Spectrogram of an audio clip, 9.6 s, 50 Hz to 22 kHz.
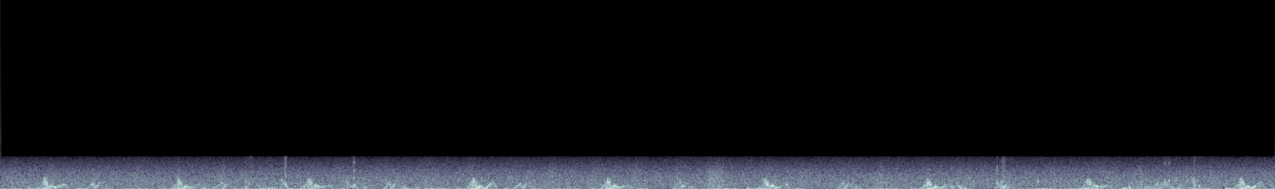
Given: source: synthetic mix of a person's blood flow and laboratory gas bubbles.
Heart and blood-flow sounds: Doppler ultrasound of blood flow; precordium
1.50-1.57 s: bubbles
1.64-1.72 s: bubbles
1.78-2.26 s: bubbles
2.57-2.79 s: bubbles
3.09-3.32 s: bubbles
7.12-7.27 s: bubbles
7.44-7.59 s: bubbles
7.74-7.82 s: bubbles
8.39-9.03 s: bubbles
From the record:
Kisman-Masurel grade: 222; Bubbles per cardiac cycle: several, 3 to 8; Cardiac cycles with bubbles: 10 to 50%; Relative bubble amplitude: moderate (0.250 to 0.450); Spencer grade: 2 (many but less than half of the cardiac periods contain bubble signals, singularly or in groups); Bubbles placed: only in the low amplitude regions of the cardiac cycle

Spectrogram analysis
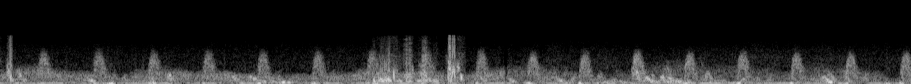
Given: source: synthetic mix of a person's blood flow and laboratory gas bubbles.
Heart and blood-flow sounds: Doppler ultrasound of blood flow; subclavian vein
0.06-0.15 s: bubbles
3.70-4.40 s: bubbles
4.45-4.67 s: bubbles
From the record:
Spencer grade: 2 (many but less than half of the cardiac periods contain bubble signals, singularly or in groups); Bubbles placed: anywhere in the cardiac cycle

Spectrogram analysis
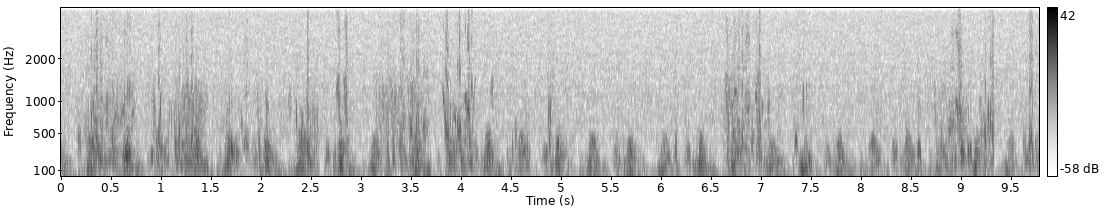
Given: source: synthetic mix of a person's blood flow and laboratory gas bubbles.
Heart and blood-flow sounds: Doppler ultrasound of blood flow; precordium
0.15-0.75 s: bubbles
0.86-1.48 s: bubbles
1.55-1.92 s: bubbles
1.95-2.10 s: bubbles
2.27-2.60 s: bubbles
2.74-2.90 s: bubbles
3.11-3.70 s: bubbles
3.79-4.15 s: bubbles
4.29-4.35 s: bubbles
4.45-4.58 s: bubbles
4.63-4.71 s: bubbles
4.84-4.94 s: bubbles
6.11-6.19 s: bubbles
6.59-7.10 s: bubbles
7.31-7.54 s: bubbles
8.54-8.63 s: bubbles
8.72-9.13 s: bubbles
9.17-9.33 s: bubbles
9.61-9.77 s: bubbles
From the record:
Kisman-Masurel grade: 232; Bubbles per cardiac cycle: several, 3 to 8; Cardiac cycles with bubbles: 50 to 99%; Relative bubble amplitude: moderate (0.250 to 0.450); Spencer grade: 3 (all of the cardiac periods contain showers or single bubble signals, but not dominating or overriding the cardiac motion signals); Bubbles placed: anywhere in the cardiac cycle

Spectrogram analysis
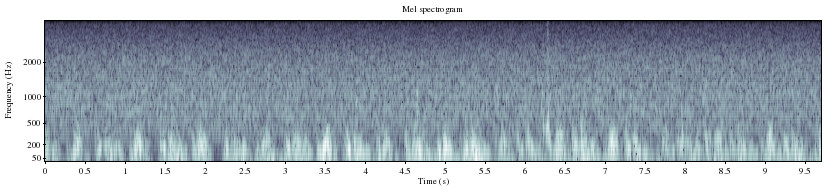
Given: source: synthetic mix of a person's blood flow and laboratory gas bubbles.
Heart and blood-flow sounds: Doppler ultrasound of blood flow; precordium
6.01-6.09 s: bubbles
6.20-6.36 s: bubbles
7.94-8.04 s: bubbles
8.13-8.35 s: bubbles
From the record:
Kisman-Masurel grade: 122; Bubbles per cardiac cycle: 1 to 2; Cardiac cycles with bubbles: 10 to 50%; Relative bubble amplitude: moderate (0.250 to 0.450); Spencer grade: 2 (many but less than half of the cardiac periods contain bubble signals, singularly or in groups); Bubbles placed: anywhere in the cardiac cycle

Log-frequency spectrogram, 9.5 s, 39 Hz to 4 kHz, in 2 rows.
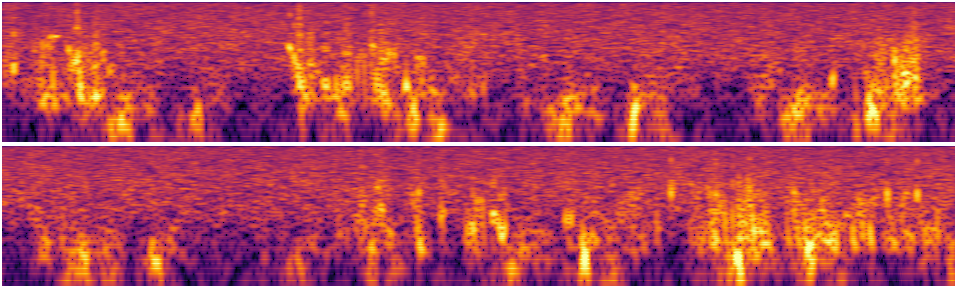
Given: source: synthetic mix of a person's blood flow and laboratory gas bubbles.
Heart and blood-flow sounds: Doppler ultrasound of blood flow; precordium
0.02-0.57 s: bubbles
1.40-2.44 s: bubbles
4.12-4.19 s: bubbles
4.24-4.63 s: bubbles
6.43-6.73 s: bubbles
6.79-6.91 s: bubbles
6.93-6.99 s: bubbles
7.06-7.31 s: bubbles
7.54-7.65 s: bubbles
7.69-7.75 s: bubbles
7.86-7.99 s: bubbles
8.02-8.15 s: bubbles
8.18-8.63 s: bubbles
8.66-9.46 s: bubbles
From the record:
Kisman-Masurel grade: 332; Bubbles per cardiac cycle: rolling drumbeat, 9 or more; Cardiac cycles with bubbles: 50 to 99%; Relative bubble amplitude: moderate (0.250 to 0.450); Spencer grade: 3 (all of the cardiac periods contain showers or single bubble signals, but not dominating or overriding the cardiac motion signals); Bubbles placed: anywhere in the cardiac cycle

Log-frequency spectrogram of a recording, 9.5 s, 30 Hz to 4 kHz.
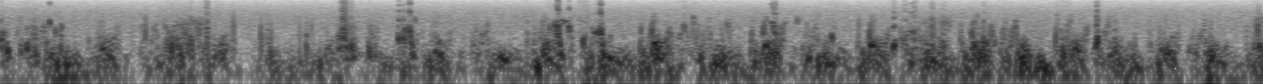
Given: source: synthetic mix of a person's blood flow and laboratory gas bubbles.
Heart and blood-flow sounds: Doppler ultrasound of blood flow; precordium
0.00-0.30 s: bubbles
0.33-0.50 s: bubbles
1.20-1.77 s: bubbles
2.50-2.84 s: bubbles
2.95-3.15 s: bubbles
4.08-4.59 s: bubbles
4.99-5.25 s: bubbles
5.43-5.50 s: bubbles
5.76-5.90 s: bubbles
5.96-6.00 s: bubbles
6.20-6.28 s: bubbles
6.66-7.14 s: bubbles
7.34-7.50 s: bubbles
7.92-8.03 s: bubbles
8.19-8.29 s: bubbles
9.38-9.48 s: bubbles
From the record:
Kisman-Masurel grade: 243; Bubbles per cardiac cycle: several, 3 to 8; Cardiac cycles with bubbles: 100%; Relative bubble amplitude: loud (0.450 to 0.775); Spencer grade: 3 (all of the cardiac periods contain showers or single bubble signals, but not dominating or overriding the cardiac motion signals); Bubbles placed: only in the low amplitude regions of the cardiac cycle

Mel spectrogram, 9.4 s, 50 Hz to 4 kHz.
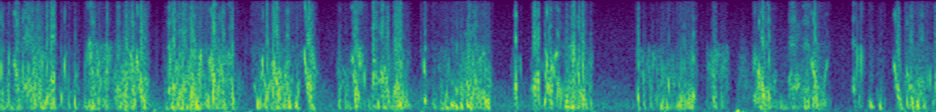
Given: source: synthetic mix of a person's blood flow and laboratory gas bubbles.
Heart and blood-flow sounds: Doppler ultrasound of blood flow; subclavian vein
0.00-0.79 s: bubbles
0.83-1.51 s: bubbles
1.62-2.42 s: bubbles
2.50-3.17 s: bubbles
3.35-4.12 s: bubbles
4.19-4.92 s: bubbles
5.10-5.21 s: bubbles
5.29-5.93 s: bubbles
6.33-6.98 s: bubbles
7.05-7.29 s: bubbles
7.51-8.30 s: bubbles
8.50-8.85 s: bubbles
8.90-9.37 s: bubbles
From the record:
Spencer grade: 4 (maximum detectable bubble signal sounding continuously throughout systole and diastole of every cardiac period, and overriding the amplitude of the normal cardiac signals); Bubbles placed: anywhere in the cardiac cycle

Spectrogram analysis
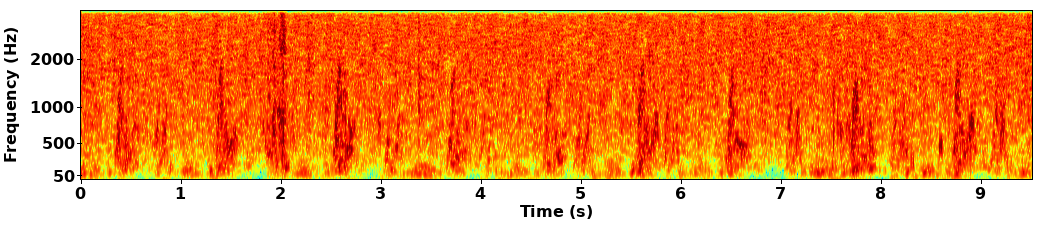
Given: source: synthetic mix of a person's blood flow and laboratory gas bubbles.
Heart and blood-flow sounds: Doppler ultrasound of blood flow; precordium
1.79-2.16 s: bubbles
2.52-2.73 s: bubbles
2.96-3.02 s: bubbles
7.48-7.97 s: bubbles
8.28-8.36 s: bubbles
8.55-8.65 s: bubbles
From the record:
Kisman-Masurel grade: 233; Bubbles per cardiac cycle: several, 3 to 8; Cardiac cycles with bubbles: 50 to 99%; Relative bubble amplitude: loud (0.450 to 0.775); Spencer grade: 3 (all of the cardiac periods contain showers or single bubble signals, but not dominating or overriding the cardiac motion signals); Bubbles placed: anywhere in the cardiac cycle

